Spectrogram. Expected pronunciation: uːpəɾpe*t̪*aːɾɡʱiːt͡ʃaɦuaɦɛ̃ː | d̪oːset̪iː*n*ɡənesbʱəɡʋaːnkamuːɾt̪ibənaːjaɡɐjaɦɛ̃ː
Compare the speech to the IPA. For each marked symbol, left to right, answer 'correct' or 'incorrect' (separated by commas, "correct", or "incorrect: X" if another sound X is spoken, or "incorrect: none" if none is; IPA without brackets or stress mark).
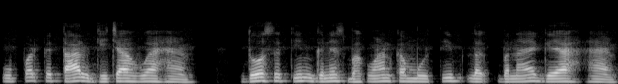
correct, correct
